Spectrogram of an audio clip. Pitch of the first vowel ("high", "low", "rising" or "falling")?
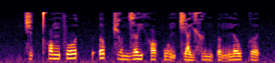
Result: low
